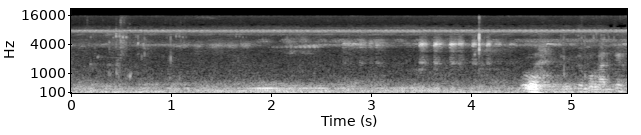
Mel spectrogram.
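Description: Insects chirring in a steady high-pitched drone. A brief voice sounds about four and a half seconds in.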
